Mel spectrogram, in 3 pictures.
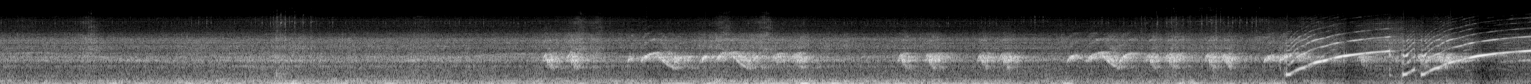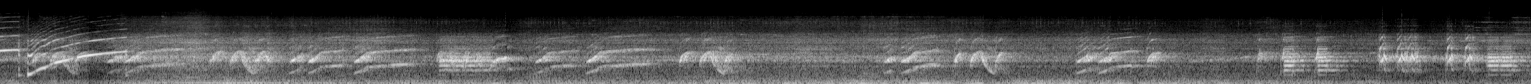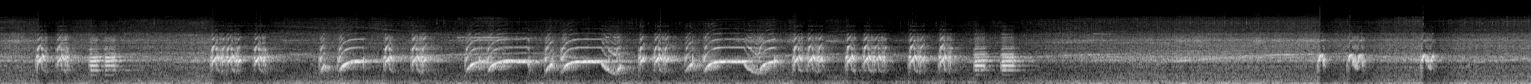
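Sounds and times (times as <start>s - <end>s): motorcycle road noise: 0.0s - 45.9s
emergency siren yelping: 5.4s - 8.2s, 9.0s - 23.0s, 24.1s - 27.2s, 32.7s - 45.2s.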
